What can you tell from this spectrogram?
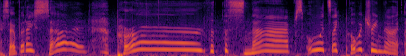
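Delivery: high falsetto sass, drawn out slowly; sassy falsetto. Pretend. A host snapping his fingers at his own words, in high sassy falsetto. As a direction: play the sassy diva snapping at poetry night. Camp sassy snap-poetry bit.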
